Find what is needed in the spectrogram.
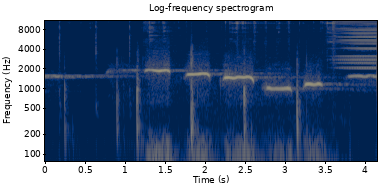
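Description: Someone whistling a slow tune: one long held note, then five short notes stepping down in pitch and rising a little at the end. A soft low thud comes under each of the later notes, and light clicks are scattered throughout.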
